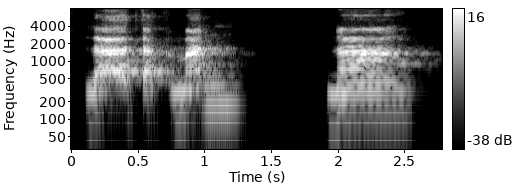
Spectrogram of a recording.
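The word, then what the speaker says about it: لا تأمنّا: La ta'man na. After ta'man, round up your lips a little bit.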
